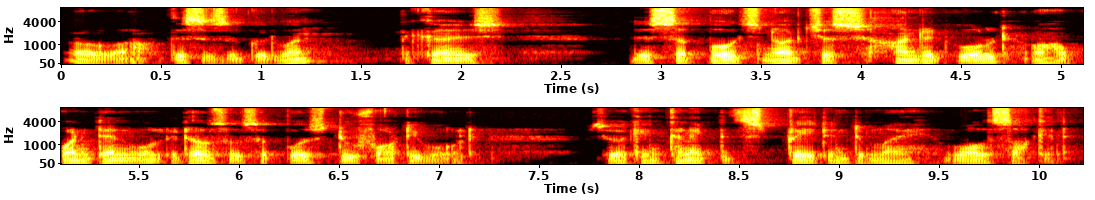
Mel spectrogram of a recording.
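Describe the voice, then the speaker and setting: A man with a husky voice giving casual, tentative unboxing commentary, thinking aloud as host. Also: sits low, fairly even intonation, moderate pace. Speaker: gadget collector and video host.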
